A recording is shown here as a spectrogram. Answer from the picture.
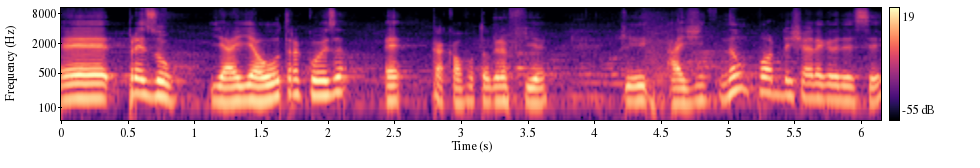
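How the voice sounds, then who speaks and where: Amid noticeable background noise, a man with a fairly high pitch and ordinary pitch variation talks at a moderate pace, leaving long, frequent pauses. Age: 20s. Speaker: podcast host. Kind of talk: casual interview. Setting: hotel.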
